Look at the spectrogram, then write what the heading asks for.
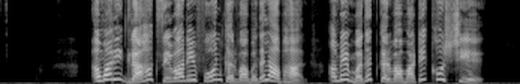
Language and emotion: Gujarati, happy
